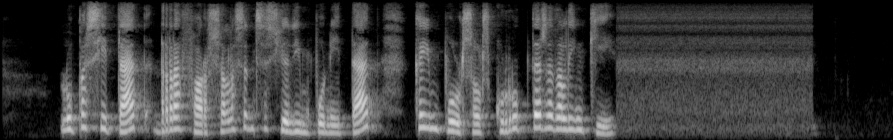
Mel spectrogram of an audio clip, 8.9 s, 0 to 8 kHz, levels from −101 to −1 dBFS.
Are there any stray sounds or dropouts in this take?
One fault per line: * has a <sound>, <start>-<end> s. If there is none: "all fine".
all fine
